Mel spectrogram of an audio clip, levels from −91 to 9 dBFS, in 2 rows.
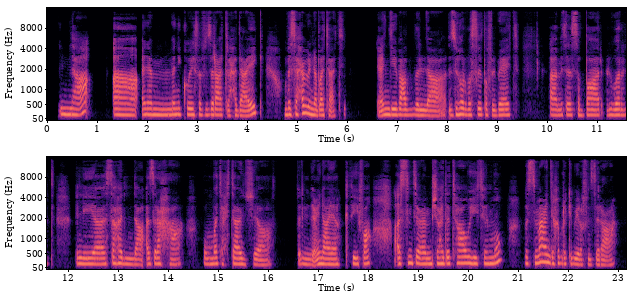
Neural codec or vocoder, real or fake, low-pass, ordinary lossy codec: vocoder, 48 kHz, 128 mel bands, Vocos; fake; 14.4 kHz; AAC, 48 kbps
